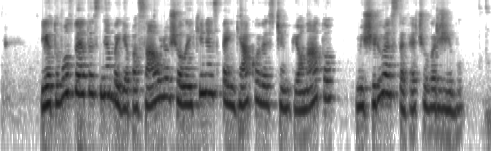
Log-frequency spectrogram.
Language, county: Lithuanian, Kaunas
